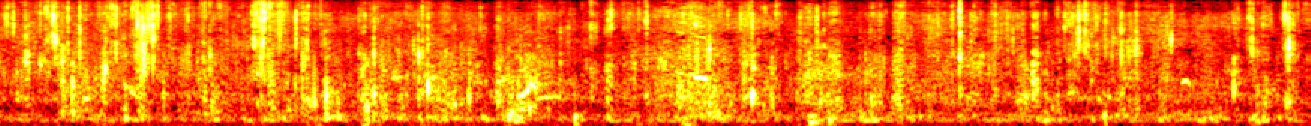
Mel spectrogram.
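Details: African wild dogs returning to their den to feed puppies on a private game reserve in South Africa's Kalahari Desert give a busy chorus of high, twittering squeals and chirps that overlap in quick bursts.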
